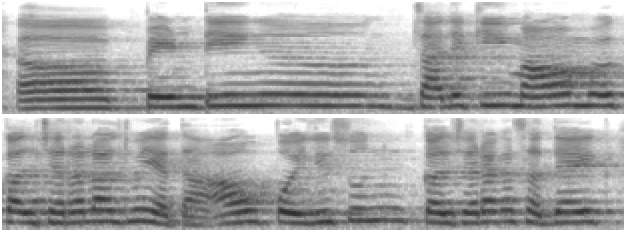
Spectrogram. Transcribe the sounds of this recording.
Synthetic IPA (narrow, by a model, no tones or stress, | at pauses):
peɳʈiŋɡ | d͡zʱalekiːmaʋakəlt͡ɕəɾalalt̪ũnjɛt̪aãwpəɦjlisuːnkəlt͡ɕəɾakasəd̪ʱjaek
